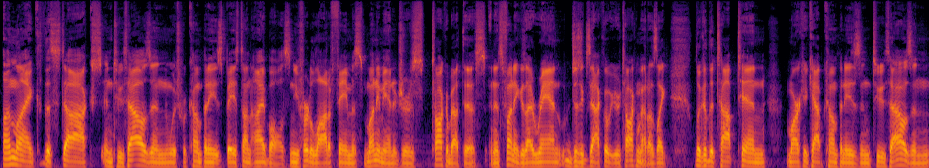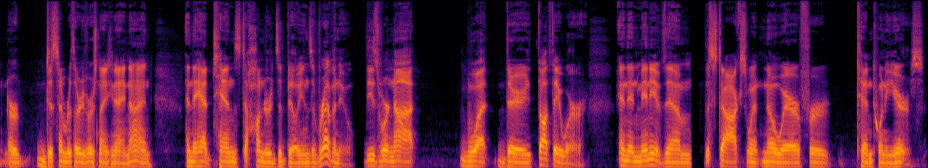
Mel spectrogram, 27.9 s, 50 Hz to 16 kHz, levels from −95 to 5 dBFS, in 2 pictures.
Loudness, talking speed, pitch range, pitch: -19 LUFS, 180 wpm, 90-100 Hz, 95 Hz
